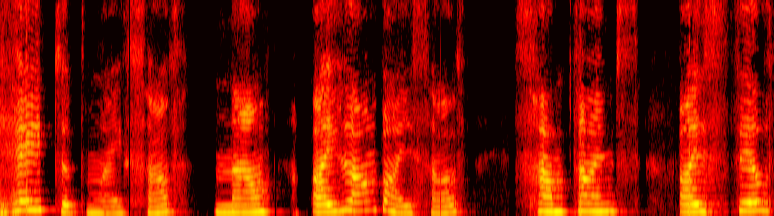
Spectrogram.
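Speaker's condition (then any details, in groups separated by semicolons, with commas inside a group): Acquired ataxia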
